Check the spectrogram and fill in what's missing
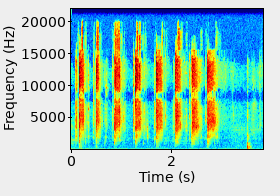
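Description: A spray bottle squirts repeatedly onto tatted roses, about eight quick, soft, evenly spaced hisses at close range with a faint tap near the end, no talking.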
